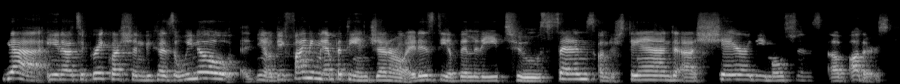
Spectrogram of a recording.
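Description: A woman's voice: medium pitch, a little fast, few pauses, pushed and bright. A woman from Venezuela, a guest on a podcast interview, talking eagerly with plenty of fillers. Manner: eager, talkative, with frequent fillers. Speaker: guest, marketing storyteller.

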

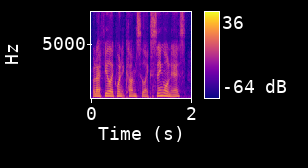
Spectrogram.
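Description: A woman's voice: medium pitch, steady tone, fast talker, no room sound, studio quality. A woman in her twenties talking casually as a podcast panelist, filling her speech with "like". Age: 20s. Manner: chatty, many "like" fillers. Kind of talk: casual chat.

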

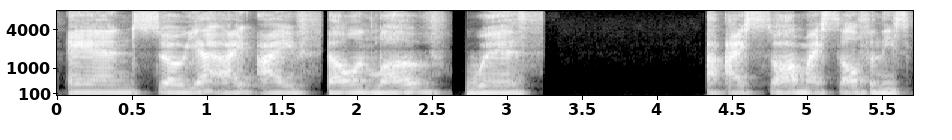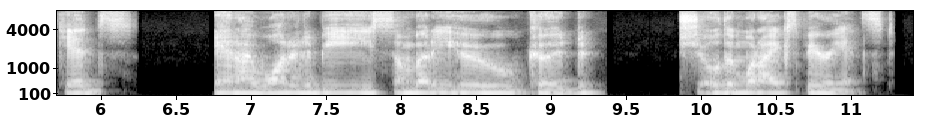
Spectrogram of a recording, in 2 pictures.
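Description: A man in his thirties, a youth ministry director, speaking candidly as a podcast guest, pausing and restarting often. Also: mid-range voice, flat delivery, a bit bright. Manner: halting, many restarts and fillers.

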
